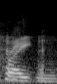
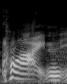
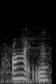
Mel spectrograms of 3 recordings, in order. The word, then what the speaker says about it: Creighton: good I love that we we pronounced it Creighton but it's crying around here that that's only here that it's called Crichton you go anywhere else in the country and you'll hear Creighton but yes they pronounced it Crichton they did and they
